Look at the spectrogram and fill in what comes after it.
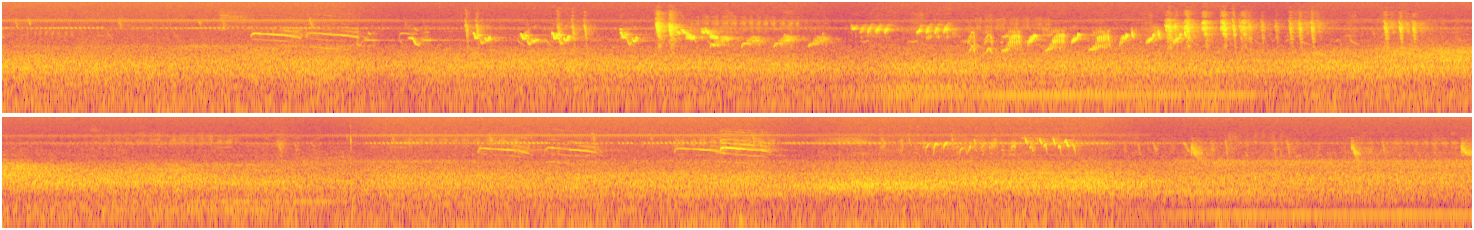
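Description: Birds calling: bursts of quick chirps and short down-slurred notes, loudest in the first half, over a steady background hum and a constant thin high tone.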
